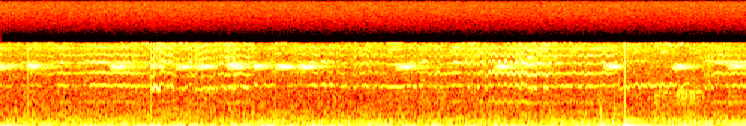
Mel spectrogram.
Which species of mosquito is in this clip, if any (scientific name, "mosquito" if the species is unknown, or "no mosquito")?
mosquito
